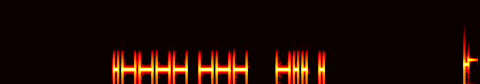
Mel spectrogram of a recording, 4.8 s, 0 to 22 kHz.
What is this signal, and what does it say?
Morse code, heard as a keyed tone, about 28 wpm, 700 Hz. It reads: 1O DE
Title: Winter Field Day Exchanges 28wpm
